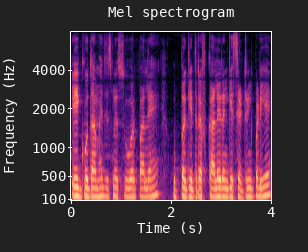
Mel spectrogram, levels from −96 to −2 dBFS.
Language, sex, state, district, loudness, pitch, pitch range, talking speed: Hindi, male, Uttar Pradesh, Lalitpur, -19 LUFS, 150 Hz, 145-155 Hz, 255 wpm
